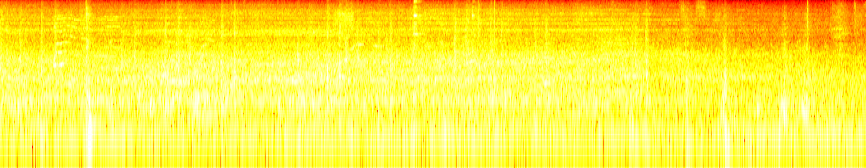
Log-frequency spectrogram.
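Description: A steam train on the Ravenglass and Eskdale Railway in the Lake District rumbles along steadily with a faint clickety-clack of wheels and occasional squeaks, while people talk quietly over the noise.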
